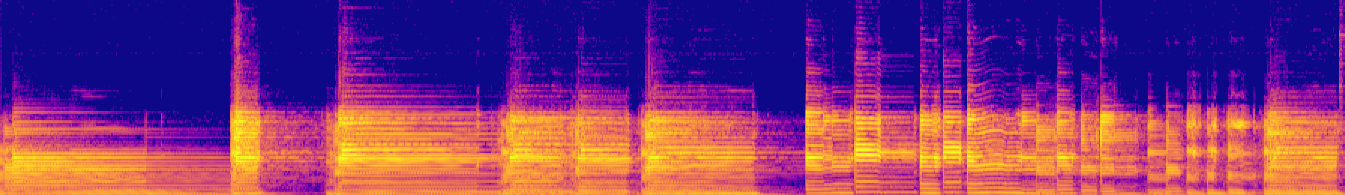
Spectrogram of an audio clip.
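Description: Clean electric guitar chords ring out through a Super Reverb amp model on a Tonex One pedal, with sustained strums followed by a quicker run of picked notes.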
